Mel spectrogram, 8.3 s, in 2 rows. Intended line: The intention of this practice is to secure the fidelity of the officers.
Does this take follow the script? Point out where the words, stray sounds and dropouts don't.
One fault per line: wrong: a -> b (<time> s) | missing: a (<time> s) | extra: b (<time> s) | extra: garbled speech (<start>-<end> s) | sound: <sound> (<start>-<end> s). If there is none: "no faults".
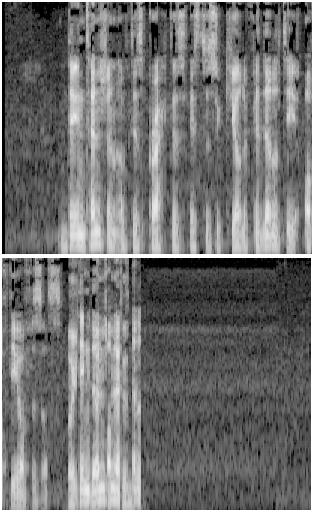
extra: garbled speech (5.0-6.0 s)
